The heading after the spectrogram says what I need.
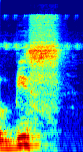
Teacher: سین کی سیٹی کو واضح کریں گے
